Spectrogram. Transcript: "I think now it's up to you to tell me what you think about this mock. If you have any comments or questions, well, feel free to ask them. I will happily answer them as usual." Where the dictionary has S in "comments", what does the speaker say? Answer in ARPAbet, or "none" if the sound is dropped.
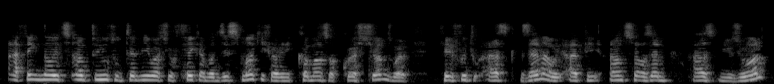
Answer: S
